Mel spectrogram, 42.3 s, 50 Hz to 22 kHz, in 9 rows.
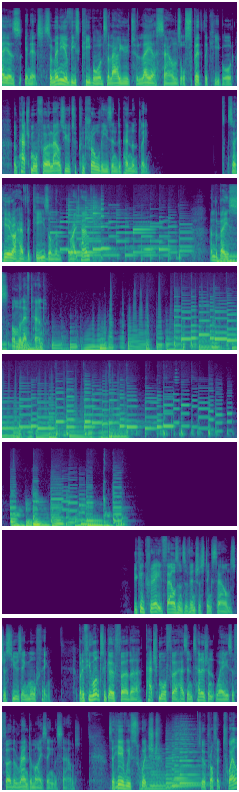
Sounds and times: Speech: 0.0 - 7.7, 9.1 - 11.4, 13.6 - 15.0, 30.8 - 40.8, 41.5 - 42.3.

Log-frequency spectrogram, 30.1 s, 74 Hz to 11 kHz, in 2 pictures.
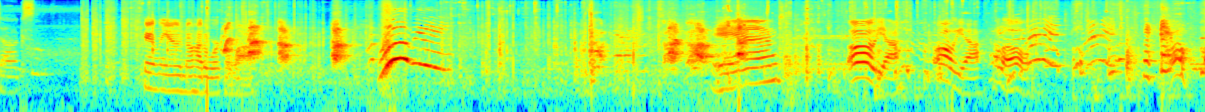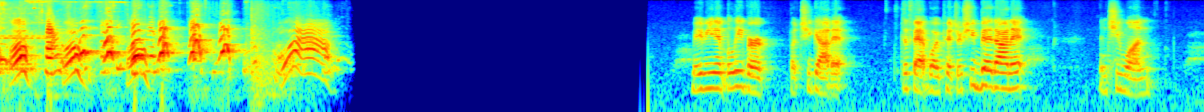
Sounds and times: Speech: 1.8 - 3.2, 4.8 - 5.8, 8.9 - 9.8, 10.6 - 16.1, 28.8 - 29.5.

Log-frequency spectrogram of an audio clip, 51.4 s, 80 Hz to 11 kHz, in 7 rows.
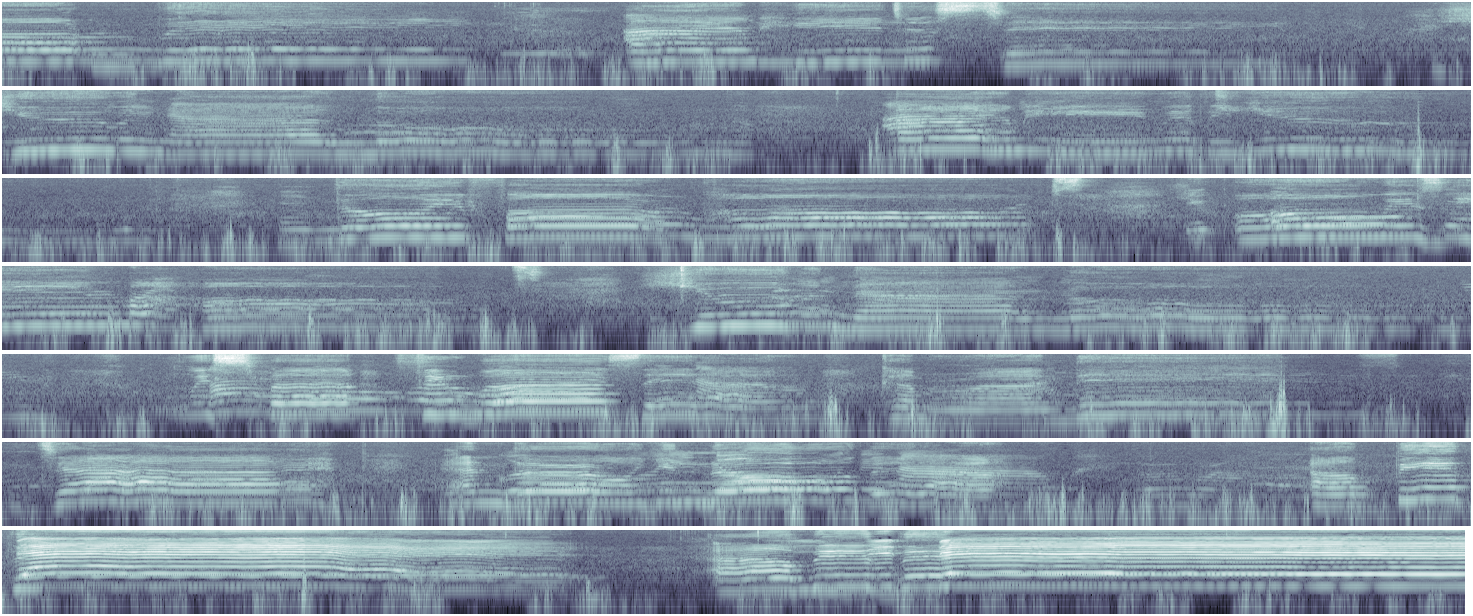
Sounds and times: Child singing: 0.0 - 6.3, 7.2 - 11.0, 11.7 - 14.6, 15.9 - 24.6, 25.3 - 28.8, 30.1 - 51.3
Female singing: 0.0 - 6.5, 7.2 - 47.0, 47.6 - 51.3.

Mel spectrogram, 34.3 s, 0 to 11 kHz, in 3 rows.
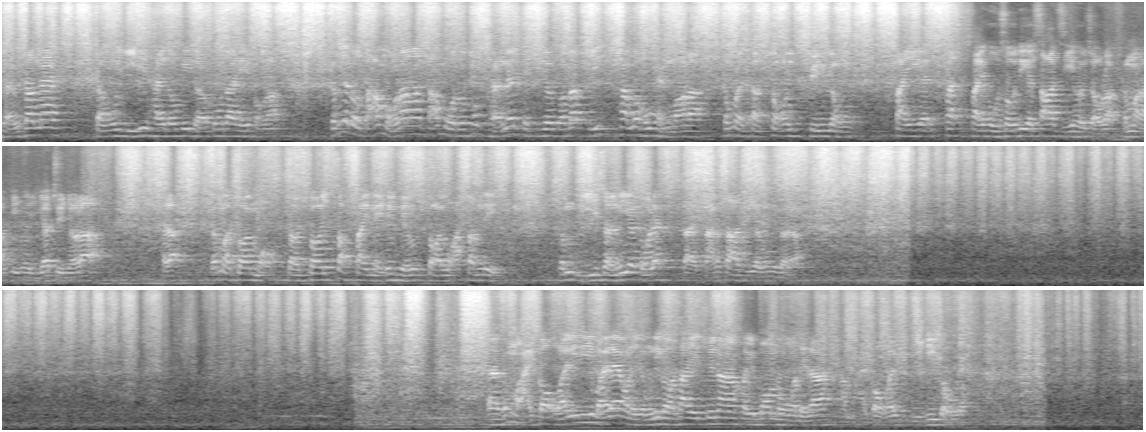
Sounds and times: Rub: 0.0 - 9.7, 12.4 - 34.2
Sanding: 0.0 - 9.7, 12.4 - 34.2.

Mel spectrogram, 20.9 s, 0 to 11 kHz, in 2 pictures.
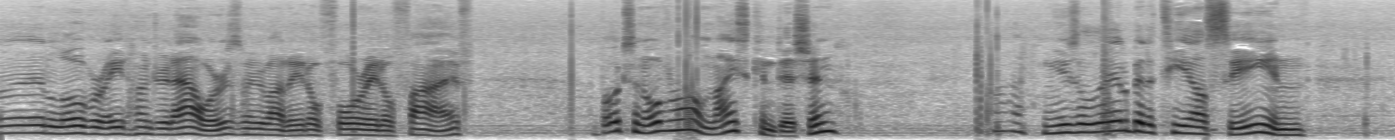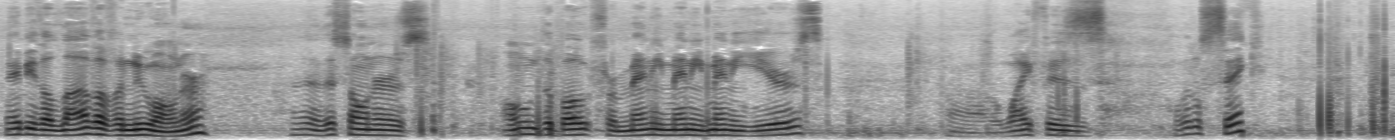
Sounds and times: Speech: 0.0 - 3.6, 4.4 - 6.4, 7.4 - 9.8, 10.5 - 12.0, 12.6 - 16.7, 17.6 - 20.0.

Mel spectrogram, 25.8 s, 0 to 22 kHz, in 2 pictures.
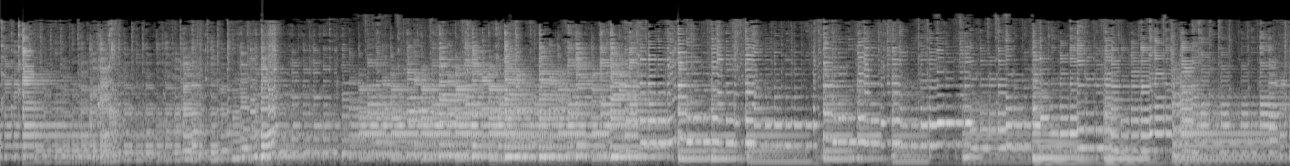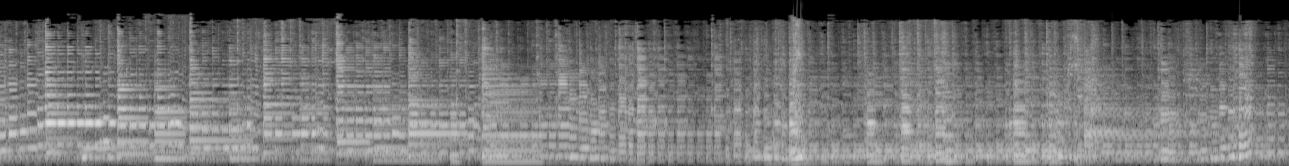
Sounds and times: Music: 0.0 - 25.7.

